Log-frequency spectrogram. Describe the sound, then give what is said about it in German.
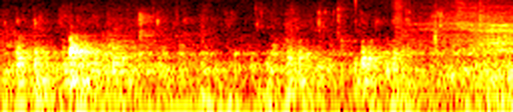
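Pumpkin pieces go into a simmering pot of potato-pumpkin goulash, giving a faint, steady wet rustle with a few soft clinks against the pot. “Und jetzt geben wir noch den Kürbis dazu.”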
